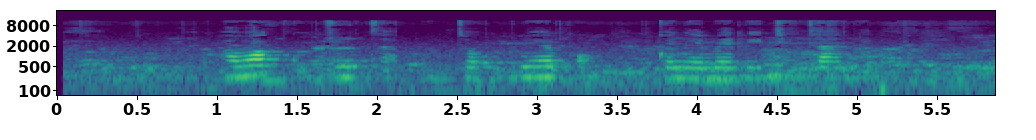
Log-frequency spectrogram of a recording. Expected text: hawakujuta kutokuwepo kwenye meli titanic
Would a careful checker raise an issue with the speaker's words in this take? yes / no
no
